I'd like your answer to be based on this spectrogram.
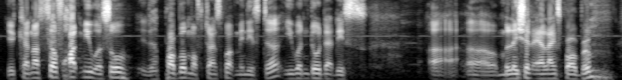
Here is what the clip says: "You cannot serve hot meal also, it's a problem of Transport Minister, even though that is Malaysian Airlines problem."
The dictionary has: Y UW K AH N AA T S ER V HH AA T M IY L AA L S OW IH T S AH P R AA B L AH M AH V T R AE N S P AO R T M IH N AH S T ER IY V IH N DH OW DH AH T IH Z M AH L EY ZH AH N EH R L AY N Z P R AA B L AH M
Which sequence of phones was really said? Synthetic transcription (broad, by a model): Y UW K AH N AA T S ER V HH AA T M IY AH S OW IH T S AH P R AA B L AH M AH F T R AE N S P AO T M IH N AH S T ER IY V IH N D OW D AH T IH S M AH L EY SH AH N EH L AY N S P R AA B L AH M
